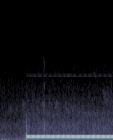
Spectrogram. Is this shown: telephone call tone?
yes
